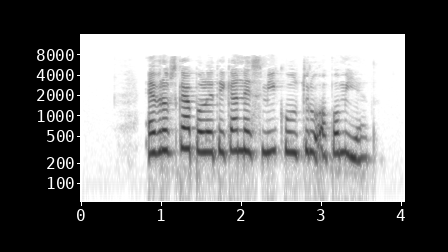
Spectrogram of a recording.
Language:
Czech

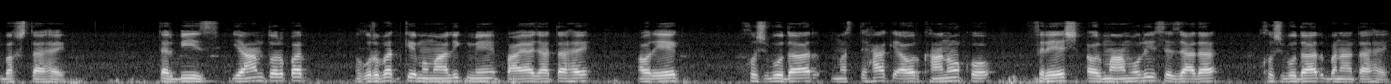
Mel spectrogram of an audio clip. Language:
Urdu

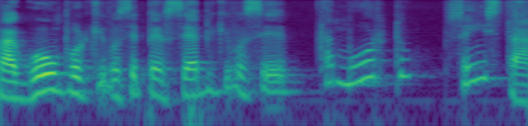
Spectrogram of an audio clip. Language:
Portuguese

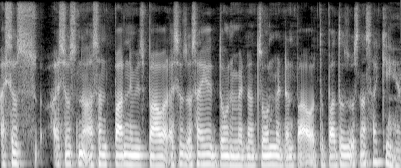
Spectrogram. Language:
Kashmiri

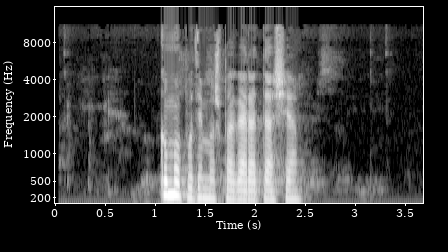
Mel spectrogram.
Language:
Galician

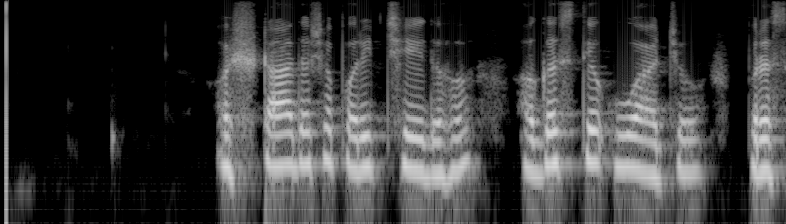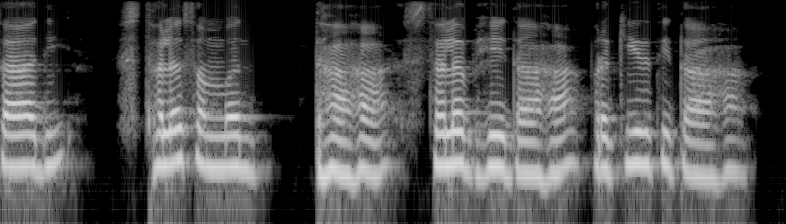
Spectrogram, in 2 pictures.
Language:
Sanskrit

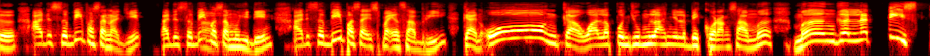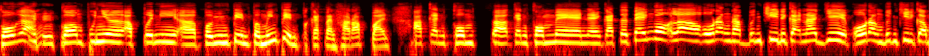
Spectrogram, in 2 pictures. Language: Malay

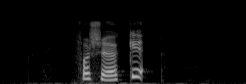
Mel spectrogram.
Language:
Norwegian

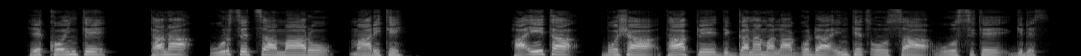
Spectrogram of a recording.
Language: Gamo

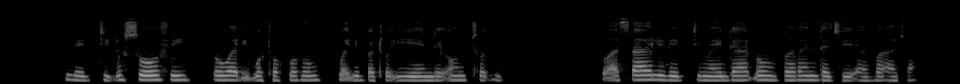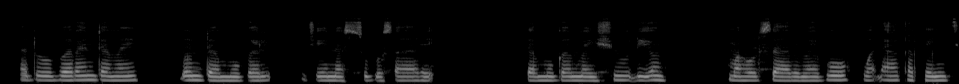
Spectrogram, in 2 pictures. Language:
Fula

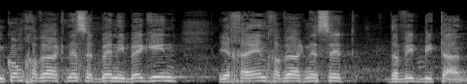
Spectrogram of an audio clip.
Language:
Hebrew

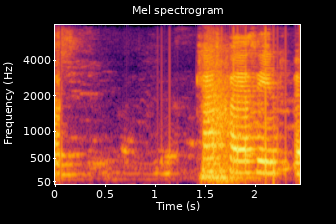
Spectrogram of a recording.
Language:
Icelandic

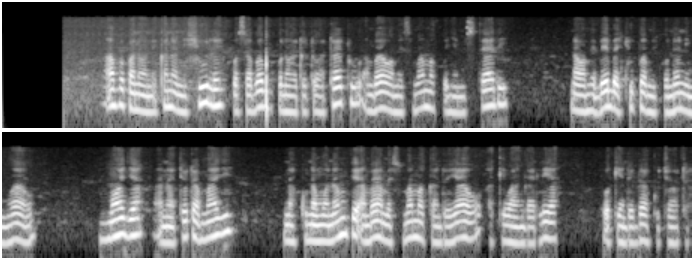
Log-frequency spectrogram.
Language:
Swahili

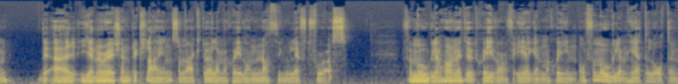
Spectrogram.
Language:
Swedish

